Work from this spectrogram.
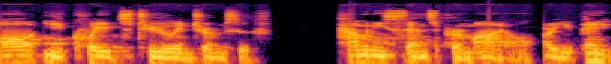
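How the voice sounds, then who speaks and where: Heard in a dry, close sound with no echo, a man with an American accent and a normal speaking voice talks at a fairly low pitch and a moderate pace. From China, then US Pacific Northwest from teens. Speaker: tech company CEO. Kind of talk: interview.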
